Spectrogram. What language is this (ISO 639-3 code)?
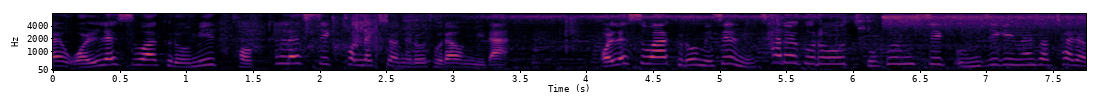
kor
